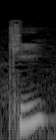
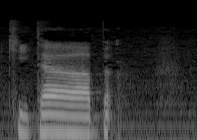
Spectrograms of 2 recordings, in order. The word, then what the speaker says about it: كتاب: Okay, it will go like kitab. So you see, I just stretched out the ta, so I'm just kitab.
